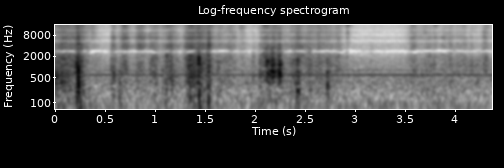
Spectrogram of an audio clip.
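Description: Denim rustling as a jeans leg is pulled up, and hands handling a fabric ankle holster, in several short soft scuffs, with one sharp click about a quarter second in.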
